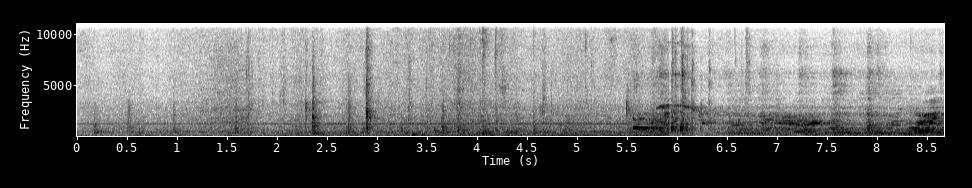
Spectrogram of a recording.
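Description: A steady low hum with a few sharp clicks. About five and a half seconds in, the sound track of a recorded school assembly video starts playing through the room's speakers.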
